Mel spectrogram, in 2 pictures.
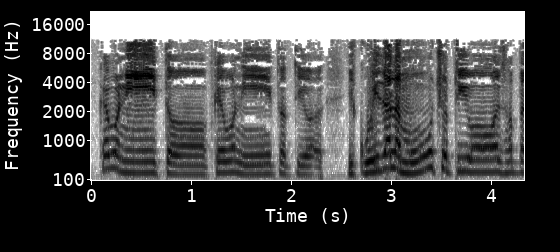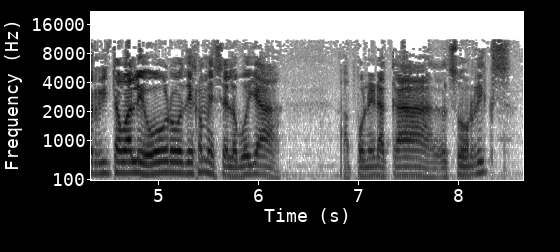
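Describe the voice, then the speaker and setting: A woman's voice: high-pitched, moderate pace, a bit bright. A woman with a northern Mexican accent hosting a call-in show in slangy, teasing, profane casual chat.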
